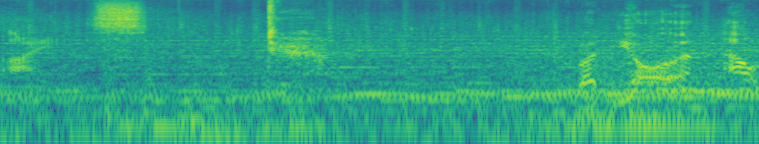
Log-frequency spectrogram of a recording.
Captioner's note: under breath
